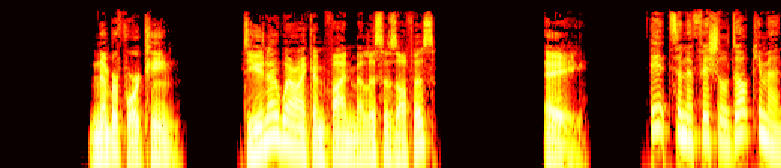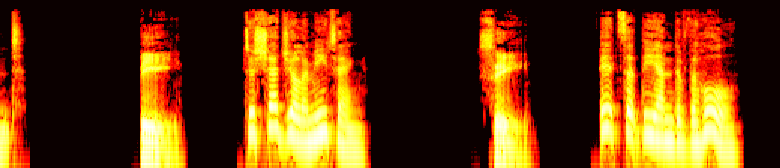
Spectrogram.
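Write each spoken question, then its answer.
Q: Do you know where I can find Melissa's office?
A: C: It's at the end of the hall.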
